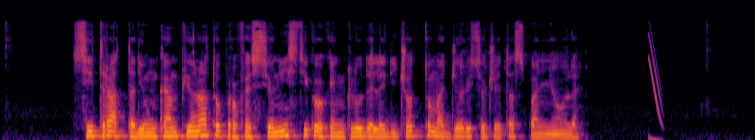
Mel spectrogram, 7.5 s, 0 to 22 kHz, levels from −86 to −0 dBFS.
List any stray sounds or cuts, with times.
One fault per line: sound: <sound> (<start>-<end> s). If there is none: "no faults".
sound: chirp (6.5-6.7 s)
